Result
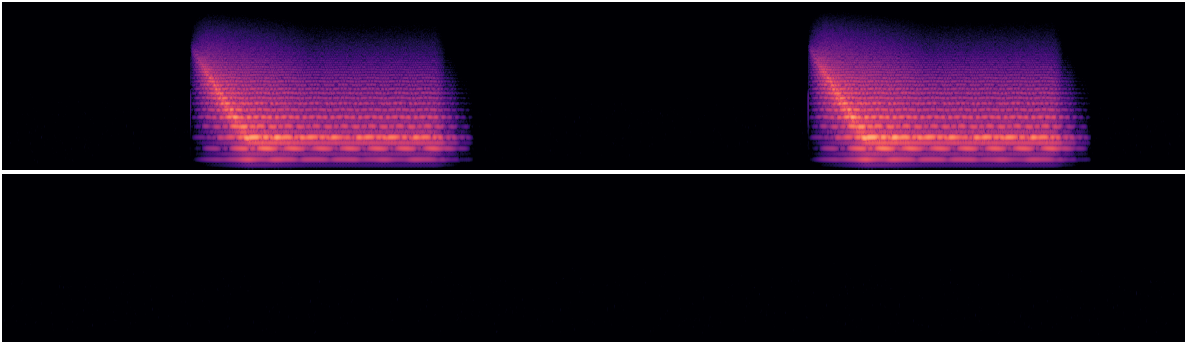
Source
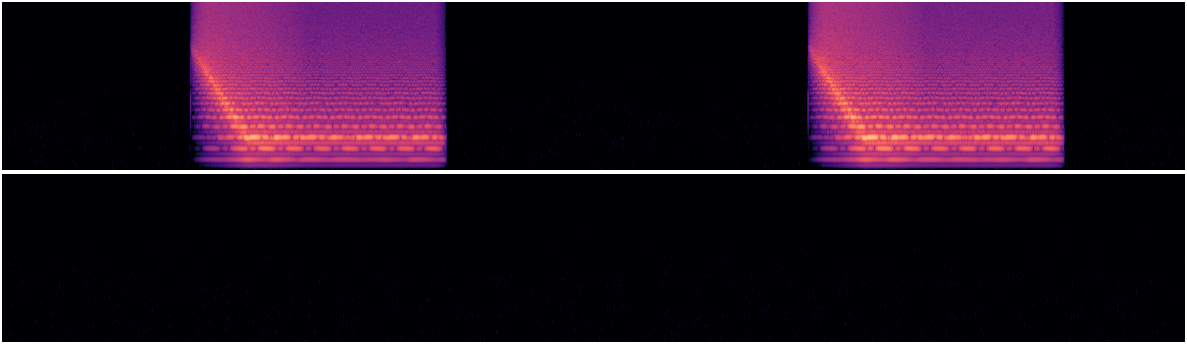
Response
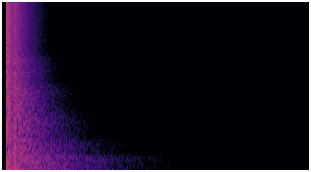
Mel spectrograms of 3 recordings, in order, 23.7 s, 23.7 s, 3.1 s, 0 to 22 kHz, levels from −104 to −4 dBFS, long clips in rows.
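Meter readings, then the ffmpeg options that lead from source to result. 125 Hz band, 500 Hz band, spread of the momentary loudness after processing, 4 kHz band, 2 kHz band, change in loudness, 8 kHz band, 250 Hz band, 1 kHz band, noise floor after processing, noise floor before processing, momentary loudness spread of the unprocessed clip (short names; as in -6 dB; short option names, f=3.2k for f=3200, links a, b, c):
n/a, -3.0 dB, 13 LU, -9.0 dB, -4.5 dB, -4.5 dB, under -20 dB, -5.0 dB, -3.5 dB, under -85 dBFS, -84 dBFS, 13 LU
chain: -filter_complex "[0:a]highpass=170,lowpass=2.8k,asplit=2[a][b];[b]adelay=136,lowpass=f=2.1k:p=1,volume=-12dB,asplit=2[c][d];[d]adelay=136,lowpass=f=2.1k:p=1,volume=0.18[e];[a][c][e]amix=inputs=3:normalize=0,volume=-3.5dB"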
